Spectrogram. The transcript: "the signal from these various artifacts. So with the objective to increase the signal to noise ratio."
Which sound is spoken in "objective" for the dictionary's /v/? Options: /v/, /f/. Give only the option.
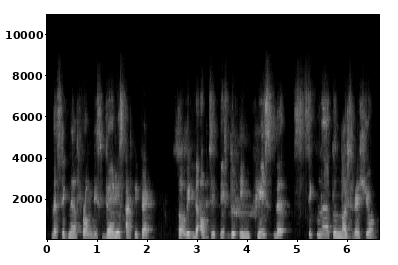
/f/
